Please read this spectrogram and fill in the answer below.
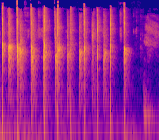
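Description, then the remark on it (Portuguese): A brief round of applause on a show, asked for by the host for a guest: about a dozen sharp, crisp claps in a quick, fairly steady rhythm, loud and without talk, fading out with a faint low rumble at the end. “e queria pedir uma salva de palmas aqui para todo mundo, para ele.”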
